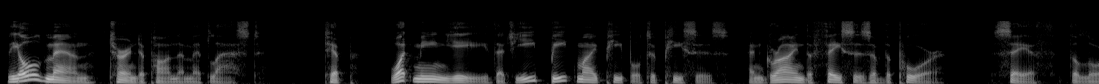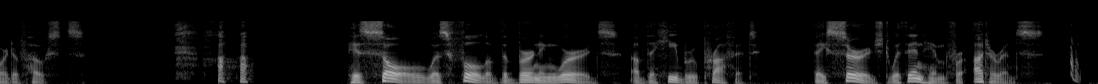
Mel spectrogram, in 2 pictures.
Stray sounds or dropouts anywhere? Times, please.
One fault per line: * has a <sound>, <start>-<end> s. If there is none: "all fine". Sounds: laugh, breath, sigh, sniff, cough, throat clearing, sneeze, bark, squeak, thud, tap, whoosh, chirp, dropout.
* has a laugh, 12.7-13.5 s
* has a chirp, 21.7-21.8 s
